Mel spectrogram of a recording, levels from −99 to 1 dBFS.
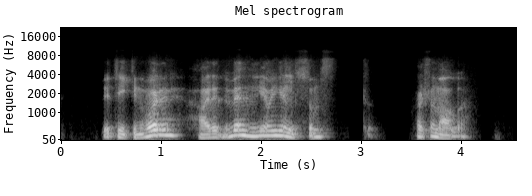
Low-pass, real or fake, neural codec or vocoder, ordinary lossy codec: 7.2 kHz; fake; codec, 16 kHz, 2 kbps, FunCodec, trained on Chinese and English, 25 frames a second; Opus, 16 kbps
